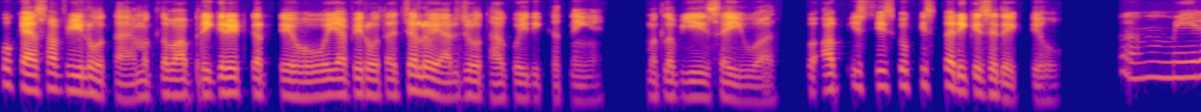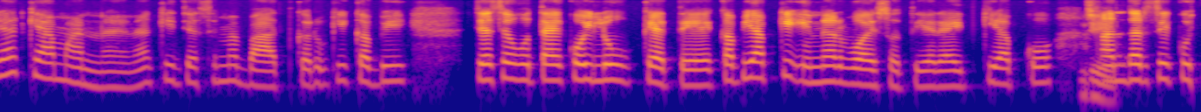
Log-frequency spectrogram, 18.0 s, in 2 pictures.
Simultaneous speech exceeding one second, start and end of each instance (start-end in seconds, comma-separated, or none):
none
